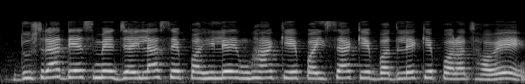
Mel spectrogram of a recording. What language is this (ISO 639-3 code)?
bho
